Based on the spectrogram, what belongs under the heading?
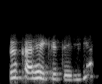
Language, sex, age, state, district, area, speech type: Kashmiri, female, 45-60, Jammu and Kashmir, Ganderbal, rural, conversation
